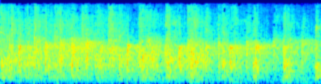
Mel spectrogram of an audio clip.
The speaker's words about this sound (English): Let's give a warm round of applause if you're here in person and online for our speakers.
